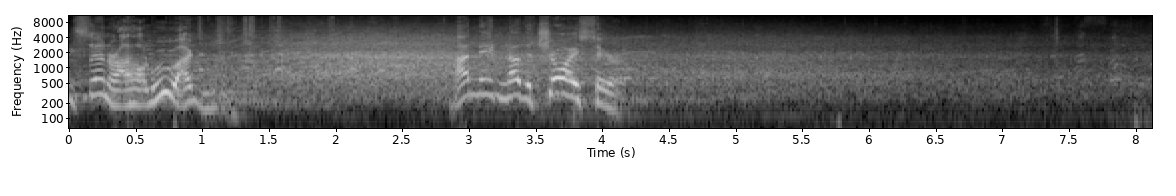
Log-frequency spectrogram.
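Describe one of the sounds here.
A large audience laughs and then slowly quiets down.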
